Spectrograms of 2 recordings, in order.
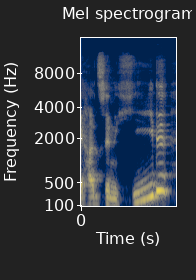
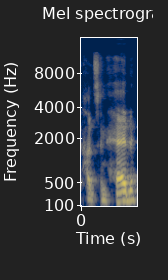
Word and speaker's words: Hudson Head: Hudson head I've heard a few people say Hudson he did which doesn't quite make sense when you look at his name when he got drafted on MLB Network they did pronounce it Hudson head so we're gonna go with Hudson head he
